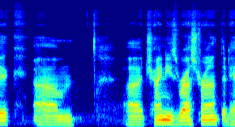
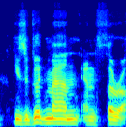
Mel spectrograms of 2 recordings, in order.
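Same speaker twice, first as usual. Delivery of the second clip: put-on Atlantic-style accent; 3 semitones higher than usual. Quoting Maud Lebowski from The Big Lebowski, Maud Lebowski impression. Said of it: "she's got a very Atlantic... Atlantican accent".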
